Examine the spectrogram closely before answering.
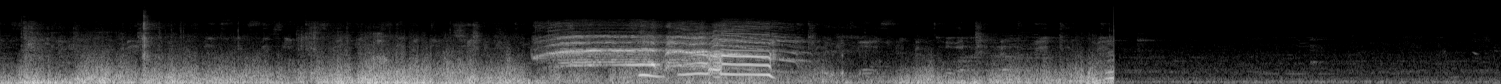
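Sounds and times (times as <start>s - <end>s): low rumbling noise: 0.0s - 11.2s.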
